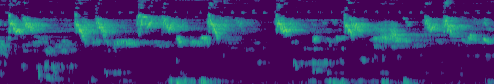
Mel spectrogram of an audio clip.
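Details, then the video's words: Repeated house sparrow calls: loud, downward-slurred chirps roughly once a second, some doubled, with a few dull low thumps in the background. "Call of a house sparrow"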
